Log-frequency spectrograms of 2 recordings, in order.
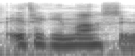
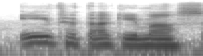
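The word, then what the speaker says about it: いただきます: It's Itakimasu, isn't it? How you pronounce that word? It's Oh no, it's Itadakimasu is how you pronounce it.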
